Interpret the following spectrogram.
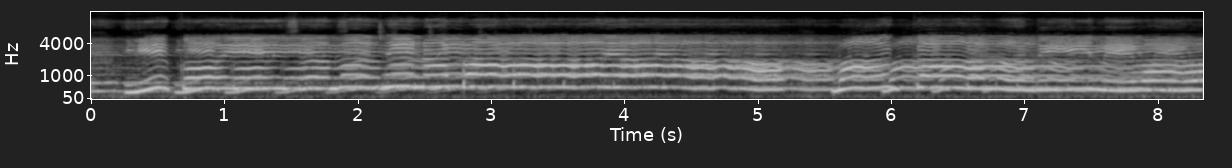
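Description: A single high voice singing a naat, holding long notes with ornamented turns and pitch glides, with a brief break about half a second in.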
